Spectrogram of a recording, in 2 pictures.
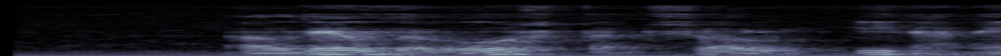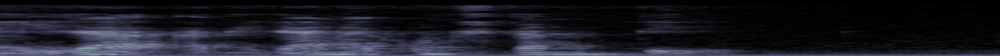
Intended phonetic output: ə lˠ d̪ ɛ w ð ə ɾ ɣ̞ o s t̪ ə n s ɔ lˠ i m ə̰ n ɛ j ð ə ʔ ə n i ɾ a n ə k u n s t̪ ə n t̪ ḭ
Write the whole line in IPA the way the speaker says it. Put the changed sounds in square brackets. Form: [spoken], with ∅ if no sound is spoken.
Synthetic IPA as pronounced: ə lˠ d̪ ɛ w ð ə [∅] ɣ̞ o s t̪ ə n s ɔ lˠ i [n] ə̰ n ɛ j ð ə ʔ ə n i ɾ a n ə k u n s t̪ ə n t̪ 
